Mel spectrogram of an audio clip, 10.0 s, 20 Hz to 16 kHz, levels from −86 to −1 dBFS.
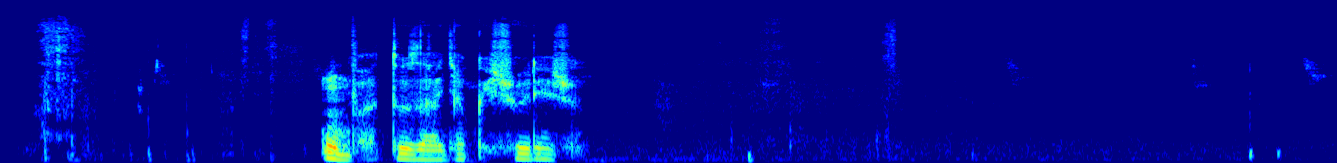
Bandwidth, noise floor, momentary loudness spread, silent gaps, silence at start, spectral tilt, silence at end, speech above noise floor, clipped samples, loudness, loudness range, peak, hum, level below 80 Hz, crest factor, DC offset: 11 kHz; -78 dBFS; 17 LU; none; 0.3 s; -5 dB/octave; 3.3 s; 42 dB; under 0.1%; -37 LUFS; 7 LU; -18 dBFS; none; -80 dBFS; 26 dB; under 0.1%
